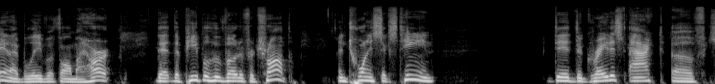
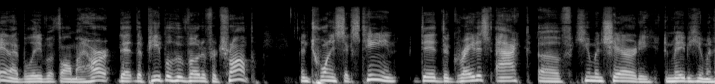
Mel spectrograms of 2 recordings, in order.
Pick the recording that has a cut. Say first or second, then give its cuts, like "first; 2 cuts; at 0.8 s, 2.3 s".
second; 2 cuts; at 1.1 s, 4.1 s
